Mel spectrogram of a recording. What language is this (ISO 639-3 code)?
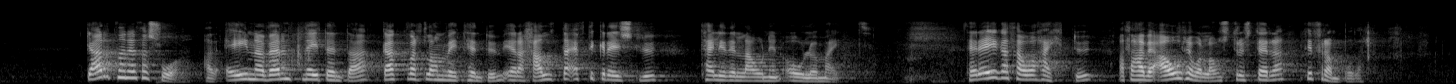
isl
